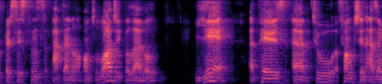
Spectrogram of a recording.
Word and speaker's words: Je: This is the yeah, not J. J is an English pronunciation that obviously is modern and new. So I'm going to use the yeah, okay, the yeah pronunciation, which was truly how it was.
